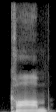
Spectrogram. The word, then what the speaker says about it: calm: The answer is a silent L.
